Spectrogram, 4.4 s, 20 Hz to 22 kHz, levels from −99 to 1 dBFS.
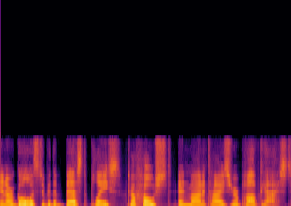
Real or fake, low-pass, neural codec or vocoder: fake; 7.2 kHz; codec, 16 kHz in and 24 kHz out, 0.4 kbps, LongCat-Audio-Codec, four codebook decoder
